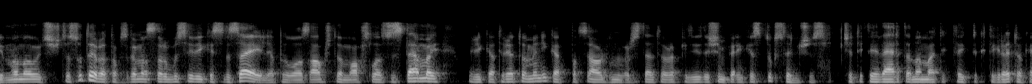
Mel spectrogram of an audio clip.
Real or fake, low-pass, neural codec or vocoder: fake; 7.2 kHz; codec, 16 kHz, 0.8 kbps, ZipCodec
